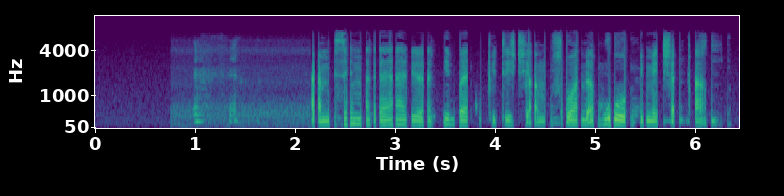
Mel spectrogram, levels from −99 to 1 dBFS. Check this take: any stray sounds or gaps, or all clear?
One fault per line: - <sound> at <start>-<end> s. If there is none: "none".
- laugh at 1.0-1.7 s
